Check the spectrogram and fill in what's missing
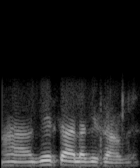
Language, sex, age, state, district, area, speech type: Urdu, female, 30-45, Uttar Pradesh, Ghaziabad, rural, conversation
